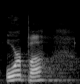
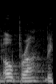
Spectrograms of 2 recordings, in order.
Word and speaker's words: Orpah: The wife of the other brother, Orpah, or half the time I say Oprah because it's spelled very similar.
